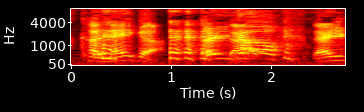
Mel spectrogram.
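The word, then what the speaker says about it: Nacua: the last name oh so this how you pronunciate it it's Noah kega you say uh kega like that see that's the key it's kga there you go there you go now we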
